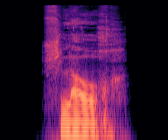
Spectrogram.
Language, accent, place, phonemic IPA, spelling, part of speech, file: German, Germany, Berlin, /ʃlaʊ̯x/, Schlauch, noun, De-Schlauch.ogg
- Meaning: 1. hose, tube (flexible pipe) 2. waterskin, wineskin (flexible container for liquids) 3. a long and narrow room or flat 4. potbelly, paunch (protruding belly)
